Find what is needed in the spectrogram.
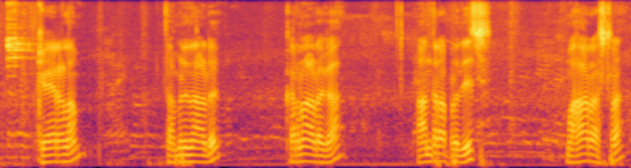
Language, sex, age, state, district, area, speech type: Malayalam, male, 45-60, Kerala, Kollam, rural, spontaneous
